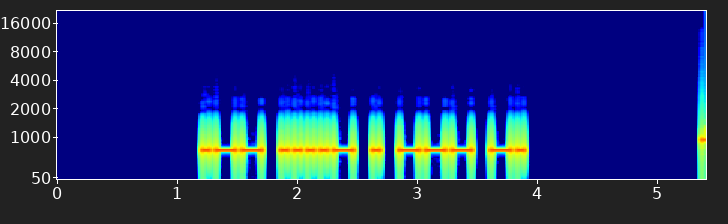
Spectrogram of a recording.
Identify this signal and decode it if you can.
Morse code, heard as a keyed tone, about 22 wpm, 700 Hz. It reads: W4EON
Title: NA SOTA Activator Callsigns 22wpm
